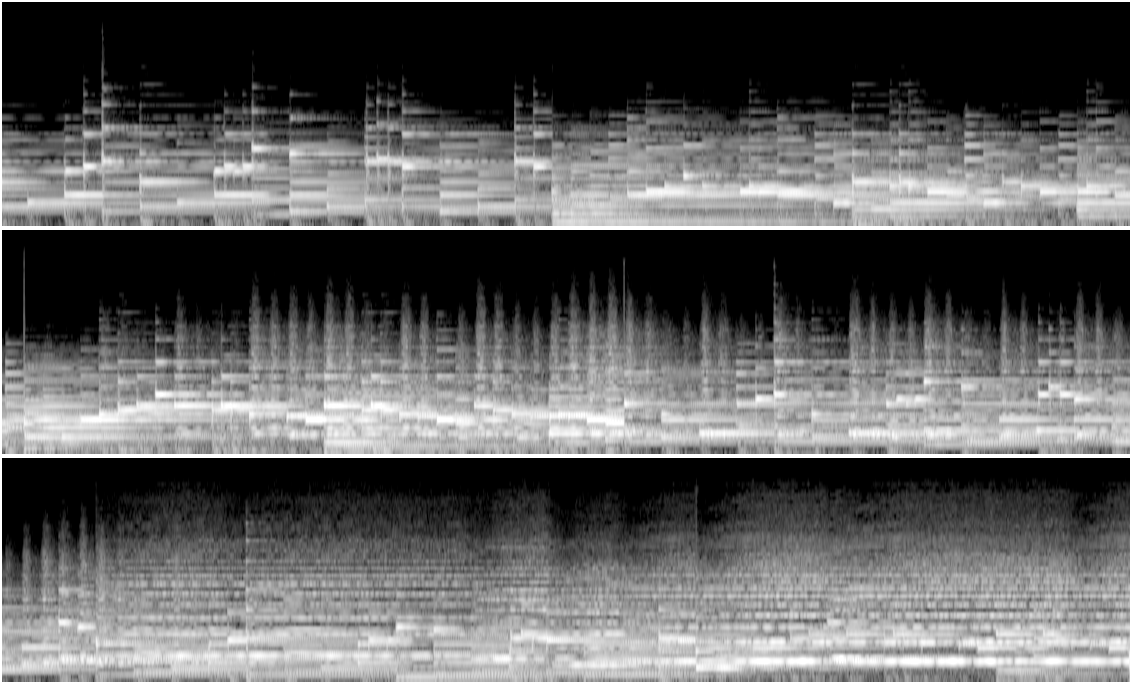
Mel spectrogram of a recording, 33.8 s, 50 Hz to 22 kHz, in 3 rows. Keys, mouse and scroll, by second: 0.8 click, 2.0 right click, 2.6 click, 3.8 middle click, 7.8 a, 8.5 b, 10.5 middle click, 12.8 s, 14.3 click, 14.8 s, 19.7 click, 19.9 middle click, 21.8 click, 26.5 middle click, 28.2-28.6 scroll up 2, 28.5 middle click, 29.6 alt+scroll down 1, 30.4 shift+scroll down 1, 31.2 middle click, 33.2 s.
